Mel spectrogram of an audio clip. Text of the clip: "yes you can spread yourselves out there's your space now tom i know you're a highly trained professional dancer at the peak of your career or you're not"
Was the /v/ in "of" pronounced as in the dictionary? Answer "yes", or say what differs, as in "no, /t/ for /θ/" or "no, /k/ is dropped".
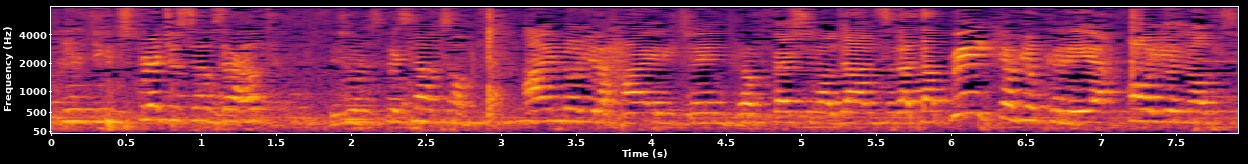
yes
